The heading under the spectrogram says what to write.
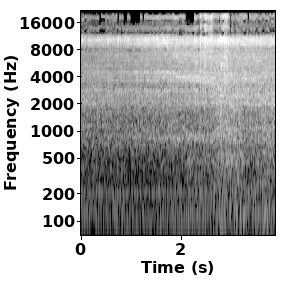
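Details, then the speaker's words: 1989 Mercedes-Benz 560SEC (C126), runs only on starter fluid sprayed into the air intake, no fuel reaching the front, stalls; low, ragged uneven idle, sounds fuel-starved; owner suspects fuel pump or relay failure, not confirmed. "the car runs once you spray with starter fluid it doesn't run strong but it runs i mean it runs for a while before it decides to die until i spray it with more of this"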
